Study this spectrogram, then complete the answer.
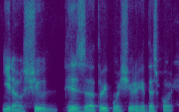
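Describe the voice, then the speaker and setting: A man speaks with a stuffy, nasal voice, clearly sick with a cold, sitting a bit low in pitch. He talks through a basketball game in a relaxed, slangy way, pausing on fillers as he thinks. The recording is dry, with no room echo. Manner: laid-back, slangy, thinks out loud with fillers. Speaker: co-host of a basketball podcast. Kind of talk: casual post-game chat.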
